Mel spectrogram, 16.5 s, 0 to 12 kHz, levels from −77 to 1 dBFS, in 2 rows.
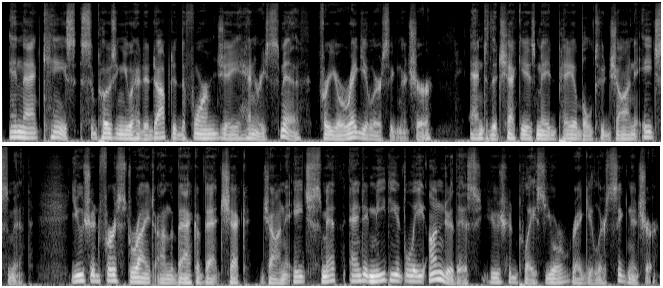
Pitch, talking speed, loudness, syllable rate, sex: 100 Hz, 180 wpm, -18 LUFS, 4.8 syllables/s, male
